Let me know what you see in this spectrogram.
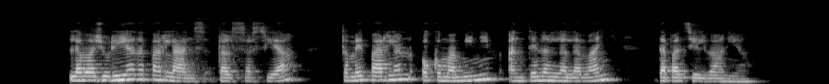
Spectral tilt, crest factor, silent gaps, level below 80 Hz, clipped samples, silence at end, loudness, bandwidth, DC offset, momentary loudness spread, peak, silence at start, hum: -6.5 dB/octave; 16 dB; 3.30-3.41 s; -64 dBFS; under 0.1%; 0.7 s; -18 LUFS; 7.6 kHz; under 0.1%; 10 LU; -2 dBFS; 0.7 s; none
